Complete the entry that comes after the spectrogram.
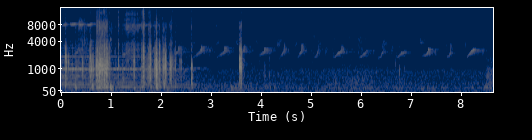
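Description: Footsteps on the forest floor under the tail of fading background music, then a small bird in the woods calling a short, slightly falling note over and over, about twice a second. A single sharp click comes about three and a half seconds in.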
